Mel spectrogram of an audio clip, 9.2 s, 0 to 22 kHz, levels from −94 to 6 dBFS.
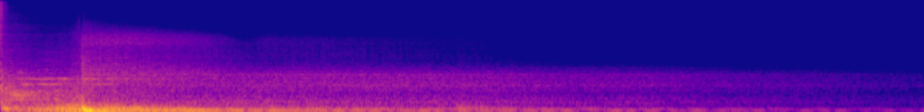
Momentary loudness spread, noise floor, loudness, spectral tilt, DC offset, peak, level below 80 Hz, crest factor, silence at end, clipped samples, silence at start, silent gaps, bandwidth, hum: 29 LU; -67 dBFS; -23 LUFS; -8 dB/octave; under 0.1%; -2 dBFS; -26 dBFS; 22 dB; 4.4 s; under 0.1%; 0 s; none; 6.8 kHz; none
